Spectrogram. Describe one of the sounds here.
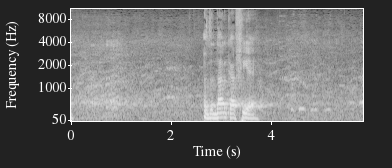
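A middle-aged man speaks calmly into a microphone, amplified through loudspeakers.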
